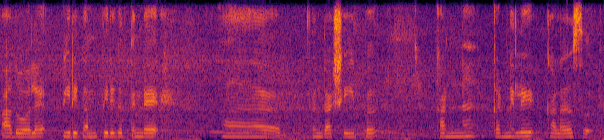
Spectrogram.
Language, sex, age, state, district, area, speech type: Malayalam, female, 30-45, Kerala, Idukki, rural, spontaneous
